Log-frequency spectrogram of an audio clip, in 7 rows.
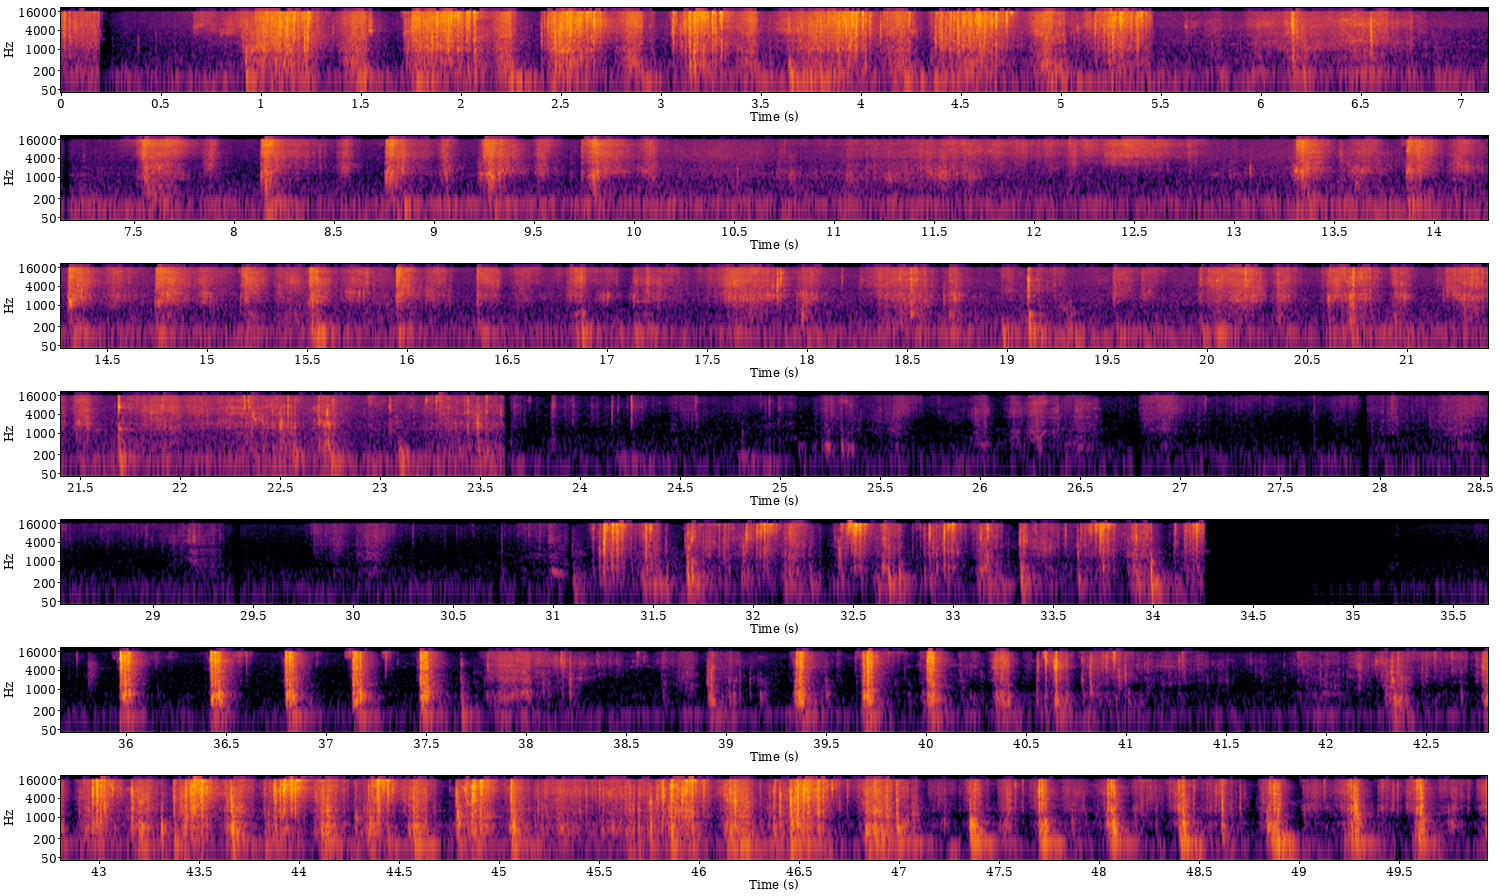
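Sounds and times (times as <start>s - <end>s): slime crackling and popping: 0.9s - 5.5s.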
